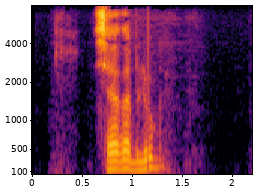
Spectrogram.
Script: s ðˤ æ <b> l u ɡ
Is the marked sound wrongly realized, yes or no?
no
